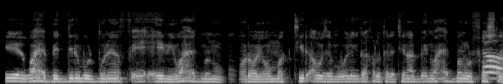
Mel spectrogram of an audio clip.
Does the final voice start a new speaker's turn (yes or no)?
yes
